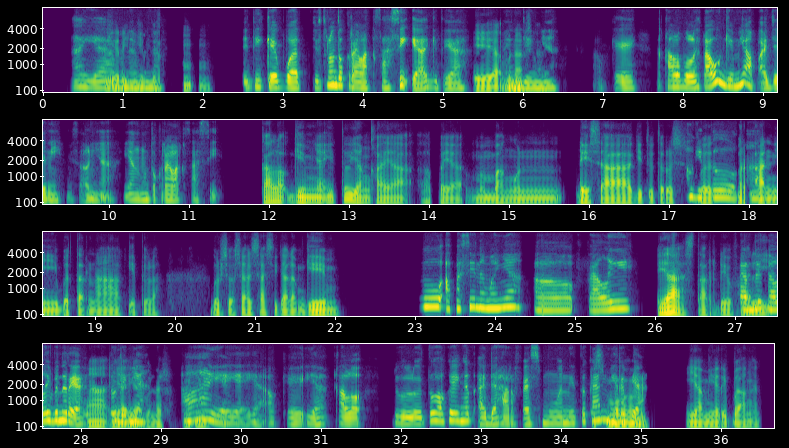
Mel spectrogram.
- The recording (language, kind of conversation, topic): Indonesian, unstructured, Apa yang Anda cari dalam gim video yang bagus?
- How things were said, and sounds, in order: other background noise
